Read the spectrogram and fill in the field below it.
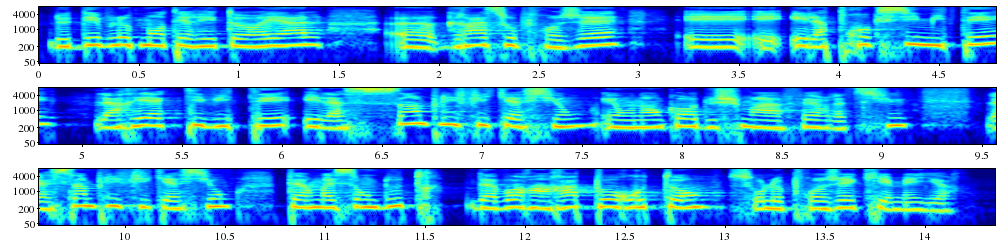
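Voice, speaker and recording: A woman speaking as a bank executive on a debate panel, brisk and assured, with some restarts. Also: medium pitch, fairly even intonation, a little mellow, in a large hall. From France.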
